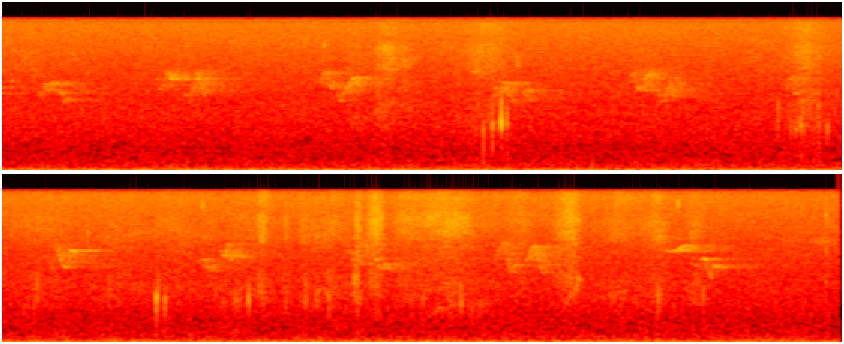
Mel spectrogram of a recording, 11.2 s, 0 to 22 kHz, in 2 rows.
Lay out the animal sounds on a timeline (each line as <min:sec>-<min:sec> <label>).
0:00.0-0:10.6 Red-eyed Vireo (Vireo olivaceus)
